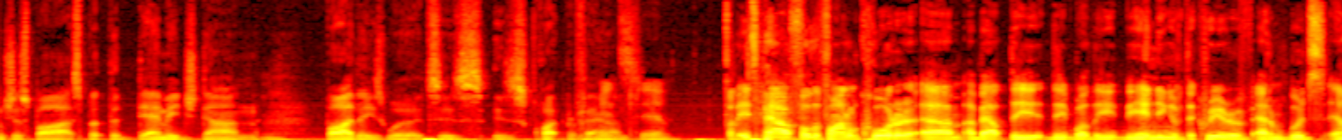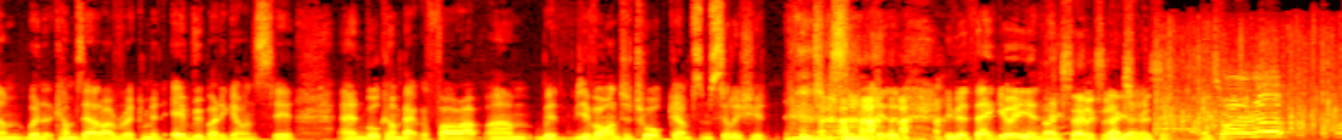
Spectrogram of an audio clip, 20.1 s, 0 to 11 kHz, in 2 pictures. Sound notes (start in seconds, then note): 16.0 laughs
